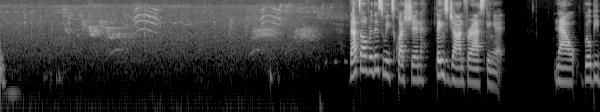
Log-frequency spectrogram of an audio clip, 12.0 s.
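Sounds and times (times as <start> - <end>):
steady faint hiss: 0.0 - 7.0
birds calling: 0.0 - 7.2.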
